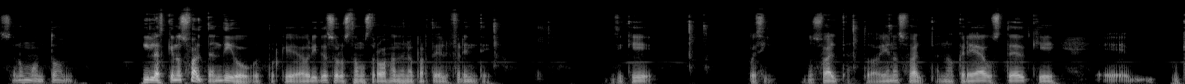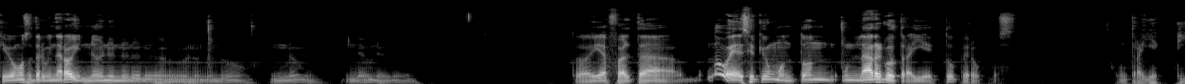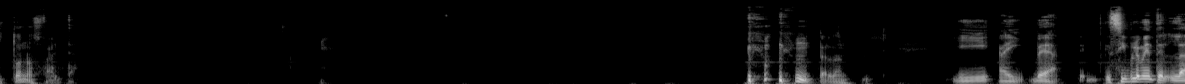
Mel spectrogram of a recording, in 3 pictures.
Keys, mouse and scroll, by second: 0.5-2.4 drag, 3.9-5.7 drag, 6.6 ctrl+click, 7.5 click, 8.6-9.8 shift+drag, 9.9-15.8 shift+drag, 16.4-20.9 drag, 21.9 ctrl+click, 22.8-24.4 ctrl+drag, 24.8-31.9 drag, 32.0 click, 33.6-35.5 drag.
